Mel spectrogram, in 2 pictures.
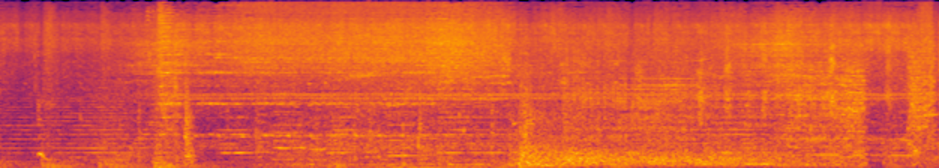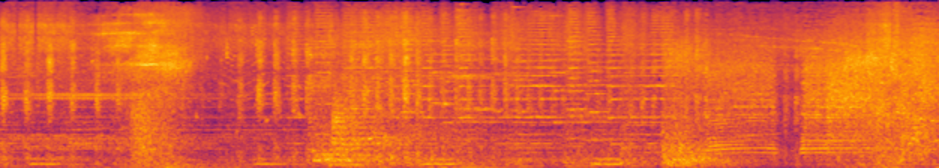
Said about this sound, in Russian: Док его создал, собрал из э, деталей разбившегося паровоза. Заканчивается вся трилогия тем, что этот паровоз так вот тебе влетает э, в камеру.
